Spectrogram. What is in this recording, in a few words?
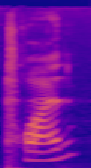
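"tuan", Mandarin Chinese, second tone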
